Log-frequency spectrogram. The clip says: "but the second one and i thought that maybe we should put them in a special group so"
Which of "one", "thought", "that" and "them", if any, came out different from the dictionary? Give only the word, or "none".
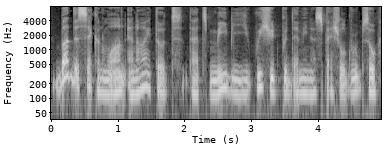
none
